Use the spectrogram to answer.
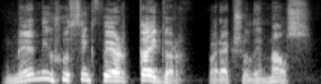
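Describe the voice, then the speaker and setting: The voice is a boastful audiobook character, a clawed, hulking, arrogant prisoner played by a male narrator, growling broken English through a thick accent. At a moderate pace with big pitch swings, this storybook creature savors each brag, swinging higher and lower when worked up.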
